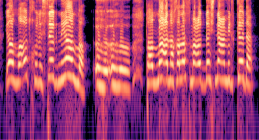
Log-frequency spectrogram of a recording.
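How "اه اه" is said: 2 long, drawn-out crying groans; 3 moan as if beaten down; 4 defeated villain groaning slowly; 1 slow pained groans. Acted.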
